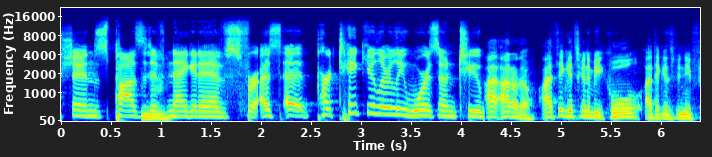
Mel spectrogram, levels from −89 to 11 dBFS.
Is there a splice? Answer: yes; 1 cut; at 4.2 s

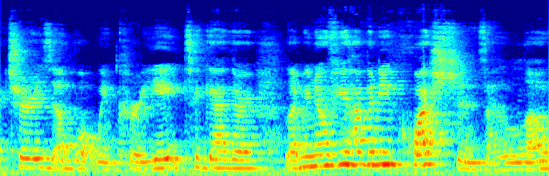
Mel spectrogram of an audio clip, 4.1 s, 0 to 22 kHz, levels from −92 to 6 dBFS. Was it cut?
no; 0 cuts

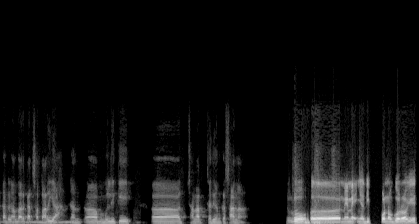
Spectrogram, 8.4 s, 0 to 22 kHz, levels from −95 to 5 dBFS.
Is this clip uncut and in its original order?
no; 1 cut; at 5.8 s

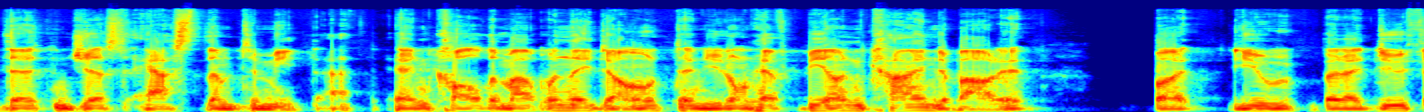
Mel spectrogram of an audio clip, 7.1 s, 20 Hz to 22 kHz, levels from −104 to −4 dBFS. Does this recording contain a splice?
yes; 1 cut; at 1.8 s

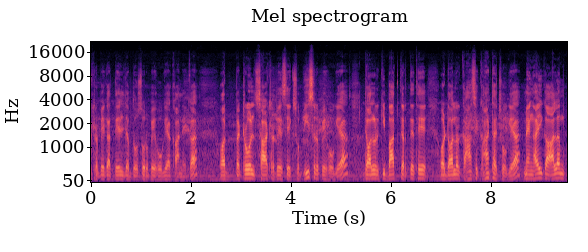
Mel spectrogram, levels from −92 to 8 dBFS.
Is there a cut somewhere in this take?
no; 0 cuts

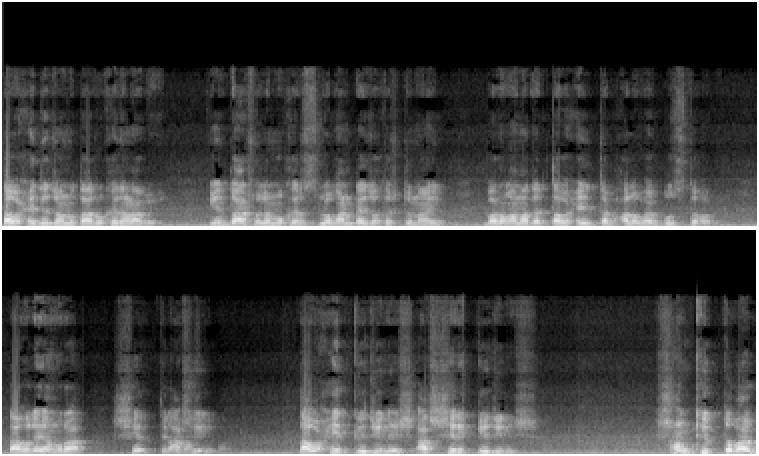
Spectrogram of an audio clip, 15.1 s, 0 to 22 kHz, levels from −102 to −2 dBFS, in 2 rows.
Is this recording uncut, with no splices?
no; 1 cut; at 9.5 s

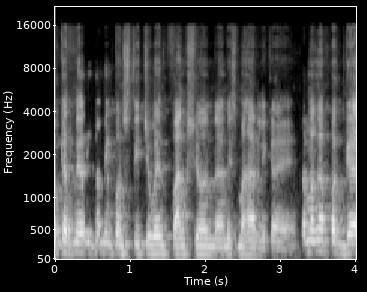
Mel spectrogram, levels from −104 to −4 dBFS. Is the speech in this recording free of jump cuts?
no; 1 cut; at 3.1 s

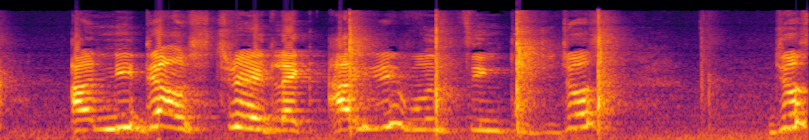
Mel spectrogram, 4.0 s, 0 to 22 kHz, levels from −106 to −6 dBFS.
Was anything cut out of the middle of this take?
no; 0 cuts

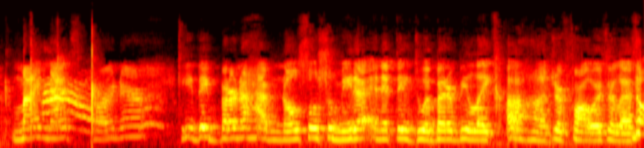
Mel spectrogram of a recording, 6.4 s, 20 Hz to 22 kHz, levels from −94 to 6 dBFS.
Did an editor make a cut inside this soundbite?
no; 0 cuts

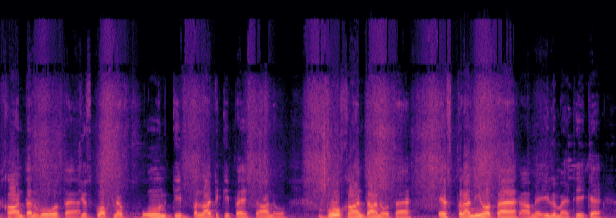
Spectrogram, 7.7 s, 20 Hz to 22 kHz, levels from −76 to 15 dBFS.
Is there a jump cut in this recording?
yes; 2 cuts; at 1.0 s, 6.6 s

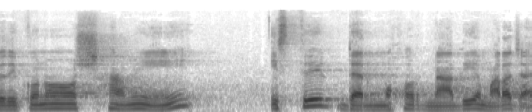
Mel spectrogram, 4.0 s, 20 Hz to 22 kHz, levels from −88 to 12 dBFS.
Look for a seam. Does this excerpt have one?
no; 0 cuts

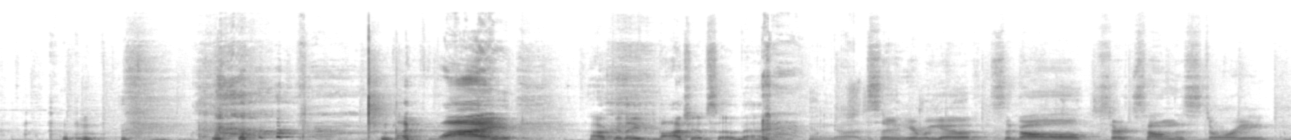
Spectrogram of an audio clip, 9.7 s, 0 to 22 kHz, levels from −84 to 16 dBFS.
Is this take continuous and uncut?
no; 1 cut; at 5.8 s

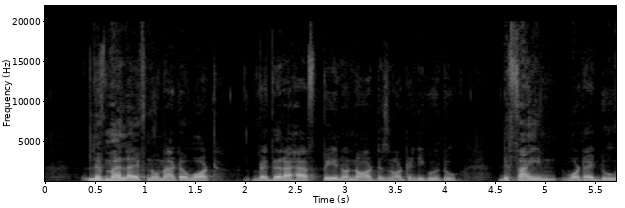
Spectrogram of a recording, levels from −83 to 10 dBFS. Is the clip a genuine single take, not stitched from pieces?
yes; 0 cuts

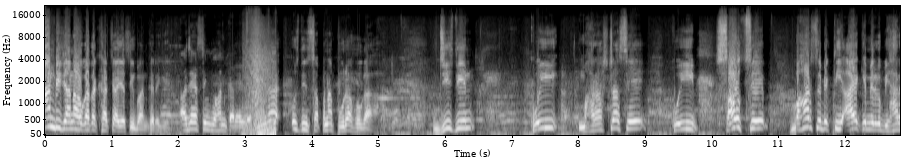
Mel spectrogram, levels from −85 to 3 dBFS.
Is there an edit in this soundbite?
yes; 1 cut; at 3.3 s

